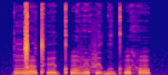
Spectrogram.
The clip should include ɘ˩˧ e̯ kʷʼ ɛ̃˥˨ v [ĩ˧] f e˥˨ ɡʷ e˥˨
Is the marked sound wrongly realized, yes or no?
yes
